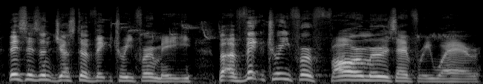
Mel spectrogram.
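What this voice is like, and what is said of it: Put-on West Country farmer accent. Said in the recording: “this accent truly does belong to farmers ... Including the ones who aren't even from the West Country, who obviously don't speak anything like this.”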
